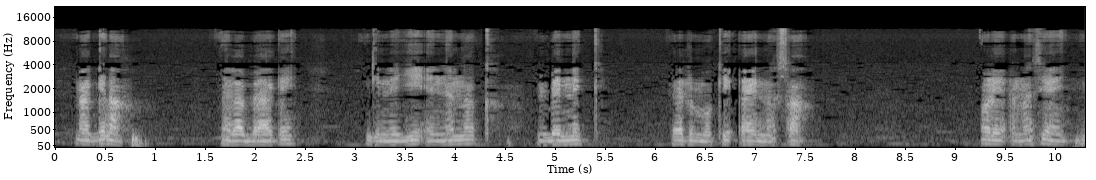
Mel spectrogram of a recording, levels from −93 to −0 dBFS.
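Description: From start to finish the speech has a gritty, metallic top end, with s sounds turning lispy and nothing above 11.5 kHz. This is likely heavy HE-AAC compression at a very low bitrate near 12 kbps, where the treble is synthesised from copied lower bands rather than carried through.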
